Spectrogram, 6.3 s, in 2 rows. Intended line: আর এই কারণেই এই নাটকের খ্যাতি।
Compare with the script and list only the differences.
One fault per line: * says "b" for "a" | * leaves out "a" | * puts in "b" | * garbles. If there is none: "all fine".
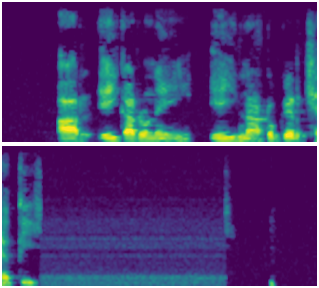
all fine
